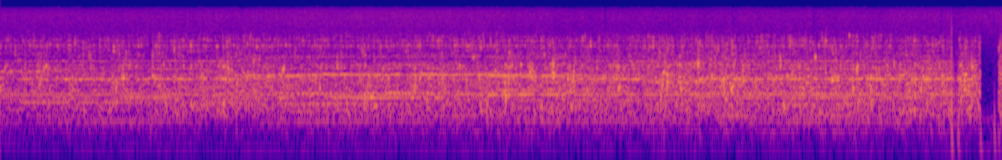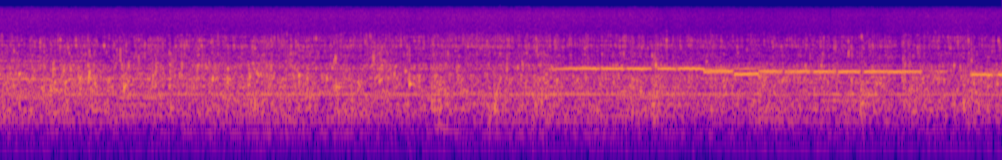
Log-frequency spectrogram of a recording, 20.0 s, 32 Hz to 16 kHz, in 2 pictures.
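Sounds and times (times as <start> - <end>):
held musical note: 0.0 - 9.5, 14.8 - 20.0
running water: 0.0 - 20.0.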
